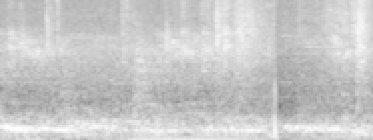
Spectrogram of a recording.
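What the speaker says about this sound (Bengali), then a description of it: "আমরা কবুতরগুলো এখন ছাড়বো না কবুতর আটকে রাখবো" Pigeons coo close by, soft throaty rolling calls repeating in a steady murmur with a brief flutter or knock partway through.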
